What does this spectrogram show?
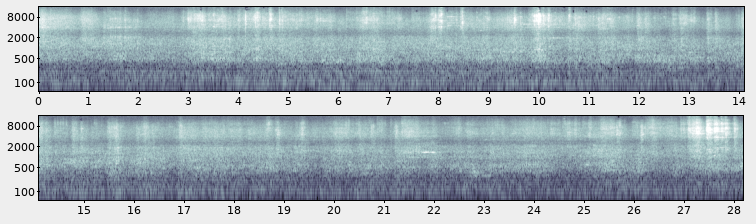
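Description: Intermodal freight train's container well cars rolling past at trackside: a steady rumble and clatter of steel wheels on the rails, with scattered sharp clicks.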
